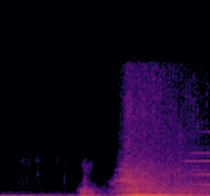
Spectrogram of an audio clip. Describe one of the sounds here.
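A monster roars loudly and harshly.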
